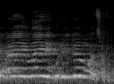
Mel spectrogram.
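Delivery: high, loud hail to a stranger; fireman calling out. Retold or imitated. Arriving firemen hail the frantic mother, high loud call. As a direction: call across to the lady.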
